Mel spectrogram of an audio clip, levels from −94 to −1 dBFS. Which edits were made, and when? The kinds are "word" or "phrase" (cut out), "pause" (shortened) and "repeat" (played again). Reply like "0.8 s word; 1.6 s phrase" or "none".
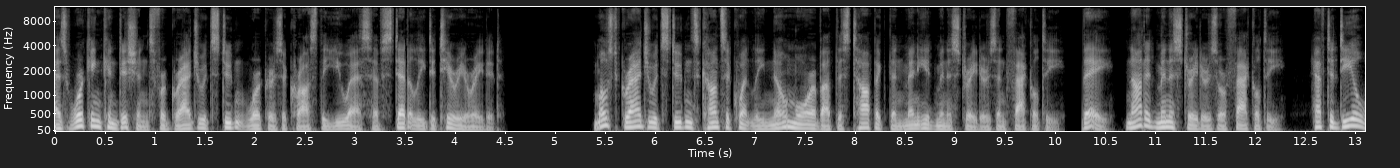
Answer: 10.1 s pause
